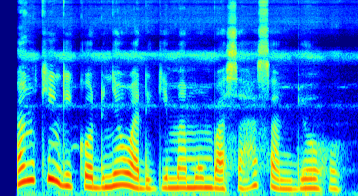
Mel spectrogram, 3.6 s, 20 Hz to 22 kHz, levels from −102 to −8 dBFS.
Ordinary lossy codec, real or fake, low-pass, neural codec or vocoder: none; real; none; none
